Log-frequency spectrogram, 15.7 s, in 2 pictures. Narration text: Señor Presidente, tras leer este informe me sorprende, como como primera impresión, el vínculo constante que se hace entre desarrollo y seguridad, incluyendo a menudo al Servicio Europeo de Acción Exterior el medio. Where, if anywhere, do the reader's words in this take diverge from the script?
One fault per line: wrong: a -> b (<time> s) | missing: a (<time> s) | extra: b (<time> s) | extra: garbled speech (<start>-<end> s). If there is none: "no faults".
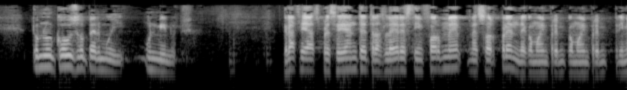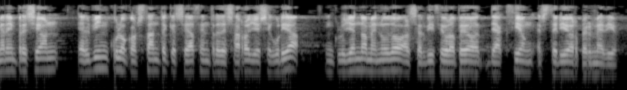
no faults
